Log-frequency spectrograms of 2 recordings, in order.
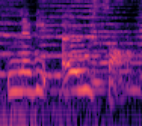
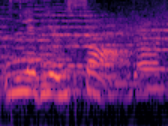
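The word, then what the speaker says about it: Leviosa: to take some fire you're saying it wrong it's Lev Oar not leev Oar you do it if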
